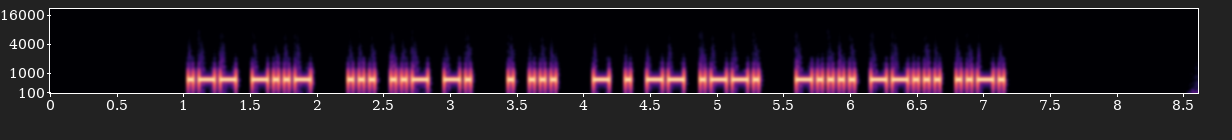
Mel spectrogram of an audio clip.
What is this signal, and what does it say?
Morse code, heard as a keyed tone, about 30 wpm, 700 Hz. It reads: WX SUN ES TEMP 67F
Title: Practice QSO - Exchange 2 - Info - 30wpm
